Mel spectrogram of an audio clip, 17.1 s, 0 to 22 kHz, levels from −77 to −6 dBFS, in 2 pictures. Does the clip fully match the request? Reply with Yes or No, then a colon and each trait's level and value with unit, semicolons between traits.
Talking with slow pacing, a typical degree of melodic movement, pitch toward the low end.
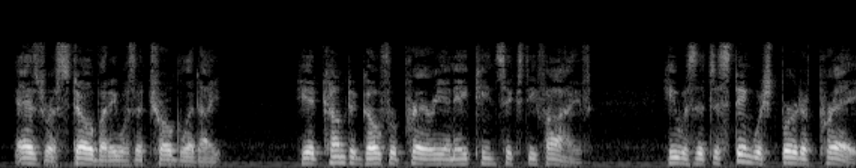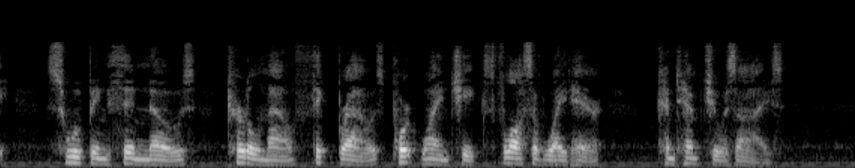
Yes: slow, 125 wpm; average, 4.1 semitones; low, 115 Hz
